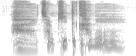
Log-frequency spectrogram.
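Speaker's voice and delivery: soft, slow praise; quietly impressed, unhurried; tender approval. Acted. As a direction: murmur it like a fond, pleased parent. God pleased with Abraham's intercession.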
